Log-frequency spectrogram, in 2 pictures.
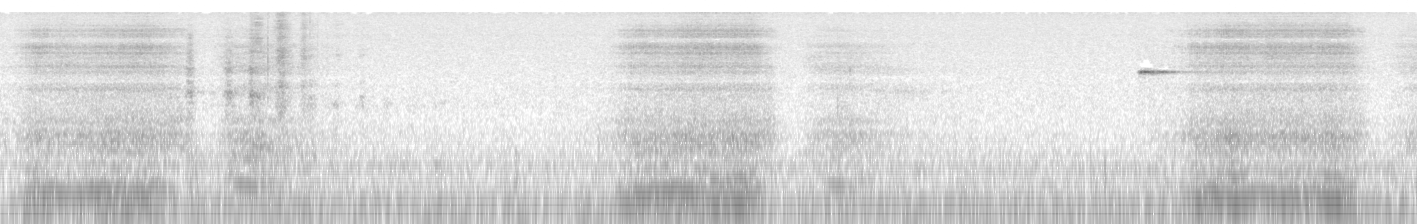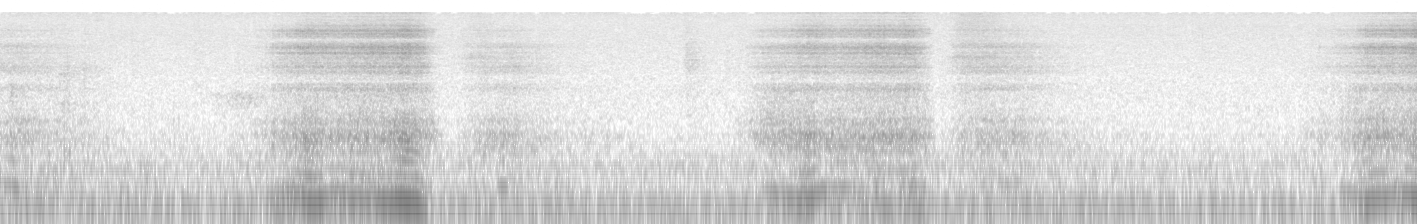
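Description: A man snoring in his sleep, one snore about every four seconds.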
